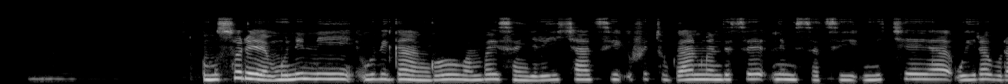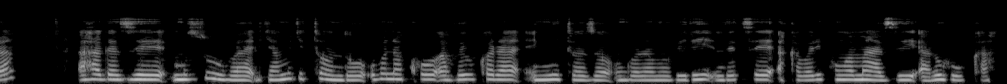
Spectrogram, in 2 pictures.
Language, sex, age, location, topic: Kinyarwanda, female, 18-24, Kigali, health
